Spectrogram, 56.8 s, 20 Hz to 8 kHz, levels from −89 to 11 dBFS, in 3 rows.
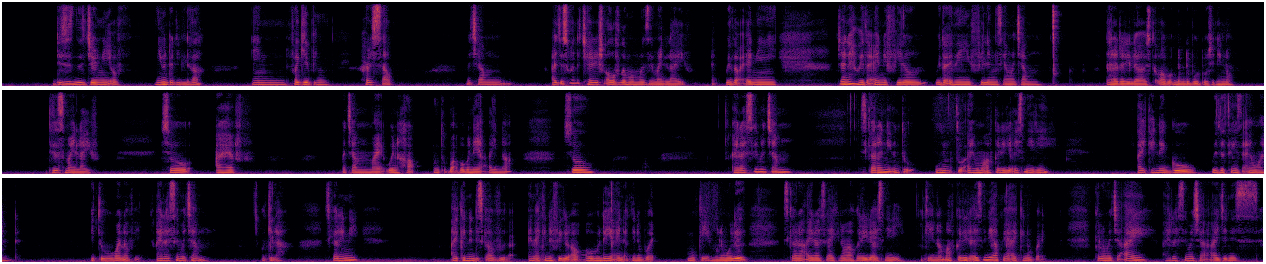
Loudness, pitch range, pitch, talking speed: -34 LUFS, 155-185 Hz, 165 Hz, 140 wpm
